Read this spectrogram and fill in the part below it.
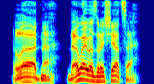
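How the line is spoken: After laughing. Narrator (Russian): сказал он, отсмеявшись

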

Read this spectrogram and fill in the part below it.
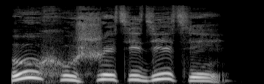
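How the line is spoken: Sigh. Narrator (Russian): вздохнул Давид Николаевич

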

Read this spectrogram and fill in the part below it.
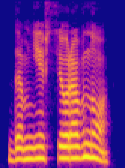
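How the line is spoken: Snapping, father. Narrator (Russian): огрызнулся отец

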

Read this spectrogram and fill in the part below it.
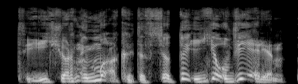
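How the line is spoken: Shouted out. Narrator (Russian): выкрикнул он

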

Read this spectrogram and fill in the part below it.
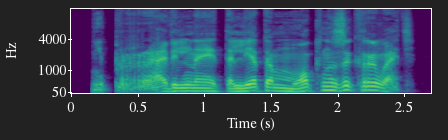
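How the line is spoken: Grumbling. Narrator (Russian): проворчал Матроскин

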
